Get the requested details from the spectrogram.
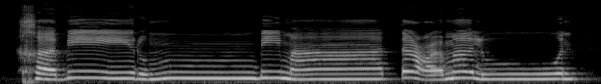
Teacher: यहाँ पर गुन्ना और इख्फ़ा करना चाहिए, थोड़ी देर आवाज़ को नाक में छुपा कर इख्फ़ा करना चाहिए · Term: इक़लाब का क़ायदा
